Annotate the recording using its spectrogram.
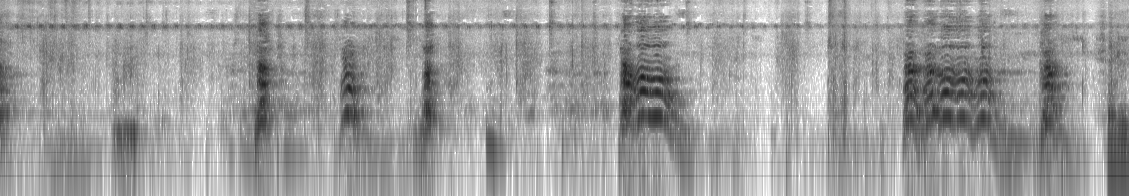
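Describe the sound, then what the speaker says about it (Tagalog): Several dogs bark intermittently outdoors around an old abandoned house, sharp single barks and a longer howling yelp at varying distances, with faint background noise between them. "maraming aso dito."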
